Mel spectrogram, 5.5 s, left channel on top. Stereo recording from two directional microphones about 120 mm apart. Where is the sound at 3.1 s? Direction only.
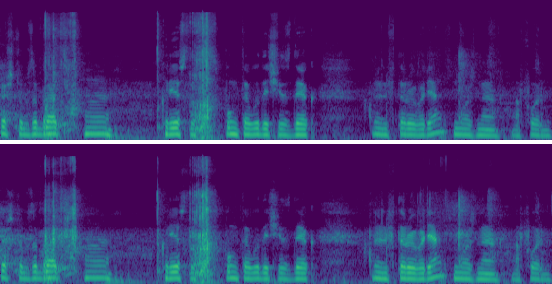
30° left (ahead or behind).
